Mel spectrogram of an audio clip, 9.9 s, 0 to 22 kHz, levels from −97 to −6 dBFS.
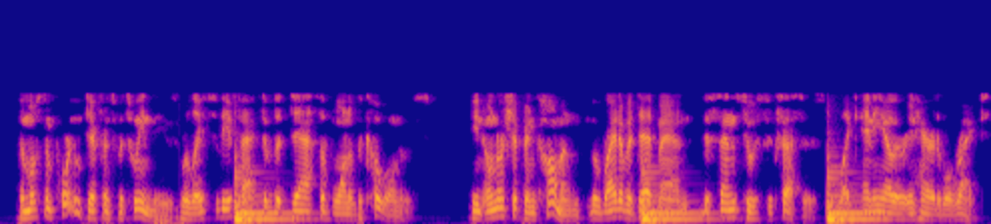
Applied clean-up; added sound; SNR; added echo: none; Bowed string instrument; 1 dB; none.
